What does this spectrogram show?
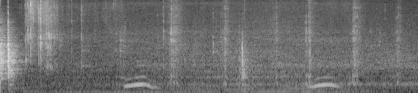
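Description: A bite into crispy batter-fried eggplant: a loud crunch at the start with crackling, then chewing with a few crisp crunches and two short "mmm" hums of approval.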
